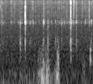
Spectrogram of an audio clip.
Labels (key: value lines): label: ambient
recorder: HydroMoth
